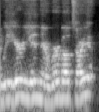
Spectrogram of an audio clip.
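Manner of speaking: ordinary talk, nothing marked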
